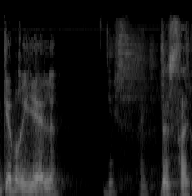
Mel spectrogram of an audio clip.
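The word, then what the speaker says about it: Gabrielle d'Estrées: C'est Gabriel D'Estrée. Ouais. Avec un S qu'on ne prononce pas, ou c'est Gabriel Destrée, mais c'était ça.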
